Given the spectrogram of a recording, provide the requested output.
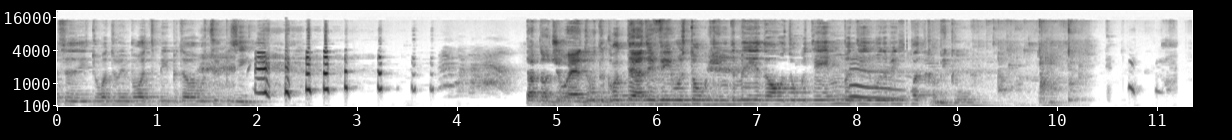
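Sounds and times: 
speech: 0.0 - 2.4, 4.7 - 10.2
laughter: 1.3 - 4.0, 7.9 - 8.9
water splashing in a filled bathtub as a person bathes: 5.8 - 10.7
water dripping in a bathtub: 8.5 - 10.7.

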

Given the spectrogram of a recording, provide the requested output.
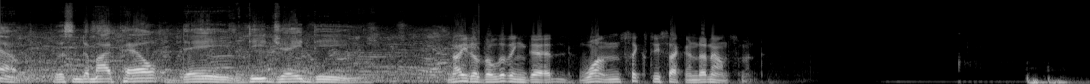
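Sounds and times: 
speech: 0.1 - 3.8, 4.5 - 7.6
normal human heartbeat: 10.3 - 10.8.

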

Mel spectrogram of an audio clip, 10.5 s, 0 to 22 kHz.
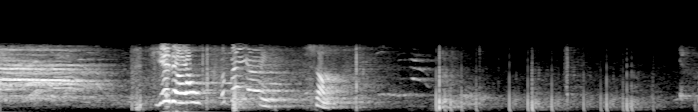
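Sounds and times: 
audience of children shouting a name in unison: 0.0 - 1.8
speech: 2.4 - 3.2, 4.7 - 5.2.

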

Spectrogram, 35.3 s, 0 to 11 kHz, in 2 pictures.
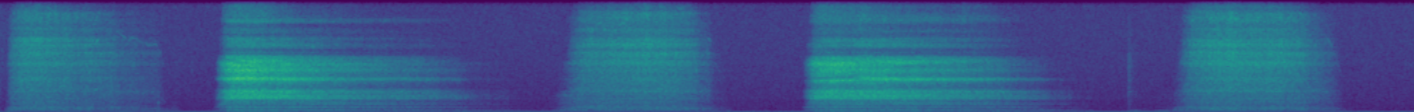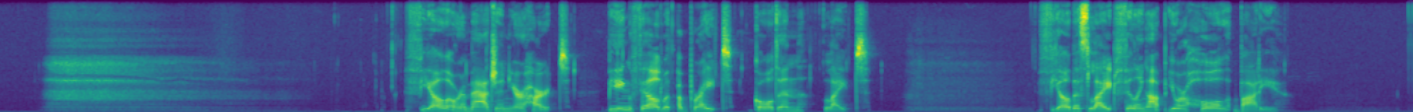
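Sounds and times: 
slow deep breaths during a calming breathing exercise: 0.0 - 9.2, 10.1 - 13.6, 14.6 - 17.0, 18.2 - 21.8, 24.8 - 25.3, 28.9 - 30.7
speech: 23.0 - 28.6, 30.8 - 33.8.

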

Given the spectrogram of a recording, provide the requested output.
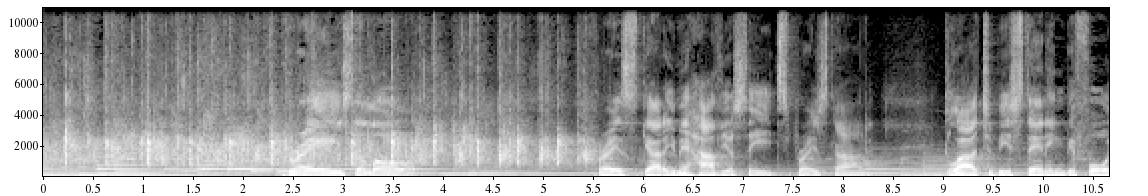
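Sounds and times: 
congregation clapping hands at a church service: 0.0 - 6.3
speech: 2.5 - 3.8, 5.6 - 10.6.

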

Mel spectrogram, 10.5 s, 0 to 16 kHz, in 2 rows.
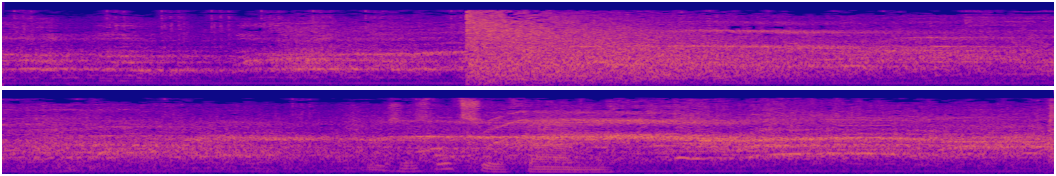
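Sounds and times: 
crowd screaming and yelling in a staged attack video: 0.0 - 10.5
speech: 7.4 - 8.4.

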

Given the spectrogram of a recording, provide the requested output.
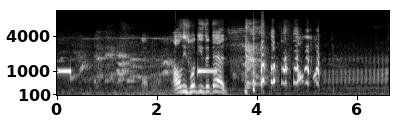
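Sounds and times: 
electronic beep prompting for voice input: 0.0 - 0.3, 1.7 - 3.3
speech: 2.3 - 3.8
laughter: 3.5 - 5.5.

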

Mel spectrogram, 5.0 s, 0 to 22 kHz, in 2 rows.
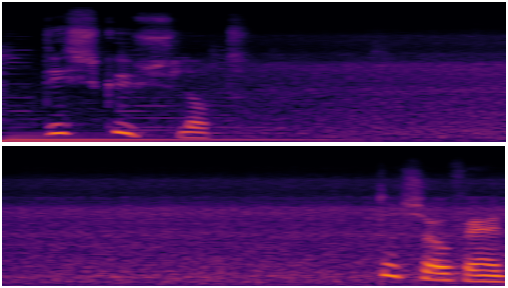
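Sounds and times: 
speech: 0.2 - 1.4, 4.4 - 5.0
steady rain pouring: 1.2 - 5.0.

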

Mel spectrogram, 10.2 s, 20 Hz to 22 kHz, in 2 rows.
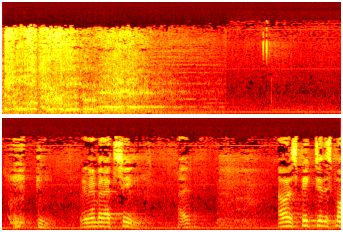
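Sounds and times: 
lion roaring: 0.0 - 2.8
speech: 6.4 - 8.1, 9.2 - 10.1.

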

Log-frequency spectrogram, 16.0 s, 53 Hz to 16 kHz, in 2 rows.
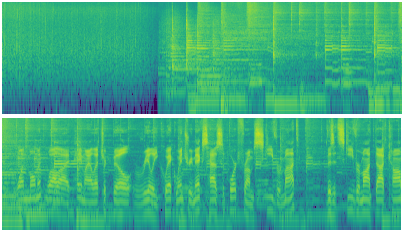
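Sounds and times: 
rain falling: 0.0 - 3.2
loud music: 3.2 - 10.4
speech: 8.4 - 15.9.

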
